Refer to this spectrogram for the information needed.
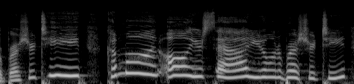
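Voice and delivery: mock-sweet parent pleading high; sugary coaxing parent. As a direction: coax a stubborn kid in a high, syrupy voice. Coaxing parent, acted nagging scene.

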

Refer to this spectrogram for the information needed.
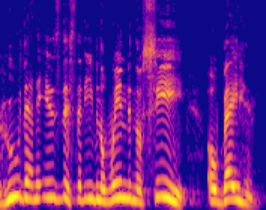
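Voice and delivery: high, amazed question; frightened disciples marvelling aloud; awed disciples. Acted. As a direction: ask it in stunned wonder. Disciples in awe.

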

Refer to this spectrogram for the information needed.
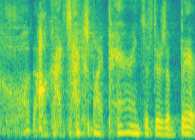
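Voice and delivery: whispered worried camper; anxious whisper. Retold or imitated. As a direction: hush it like a nervous kid at camp.

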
